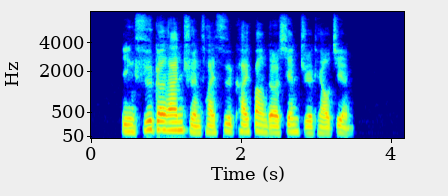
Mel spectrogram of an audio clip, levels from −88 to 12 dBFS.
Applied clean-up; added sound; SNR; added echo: none; none; none; none.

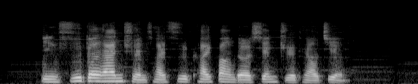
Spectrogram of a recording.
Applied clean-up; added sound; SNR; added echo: neural separator model SepFormer DNS4.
